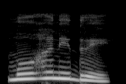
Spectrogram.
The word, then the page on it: ಮೋಹನಿದ್ರೆ: Kannada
